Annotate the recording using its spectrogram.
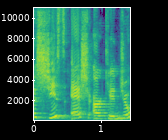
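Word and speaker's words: X Æ A-12: Não dá para esquecer o nome do filho do Elon Musk, que é X AE a -1, mas que pronuncia X Ash Arkel.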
